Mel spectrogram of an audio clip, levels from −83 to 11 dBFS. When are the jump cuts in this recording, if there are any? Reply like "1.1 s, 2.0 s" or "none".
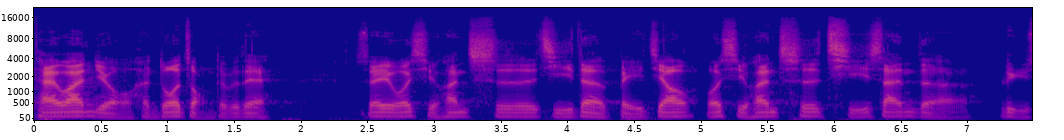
3.8 s, 5.0 s

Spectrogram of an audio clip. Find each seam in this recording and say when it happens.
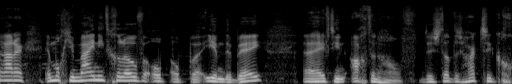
1.7 s

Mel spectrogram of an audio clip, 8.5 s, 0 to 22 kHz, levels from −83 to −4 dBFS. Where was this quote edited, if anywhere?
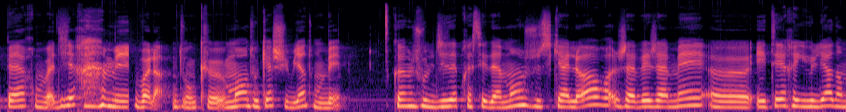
1.3 s, 3.9 s

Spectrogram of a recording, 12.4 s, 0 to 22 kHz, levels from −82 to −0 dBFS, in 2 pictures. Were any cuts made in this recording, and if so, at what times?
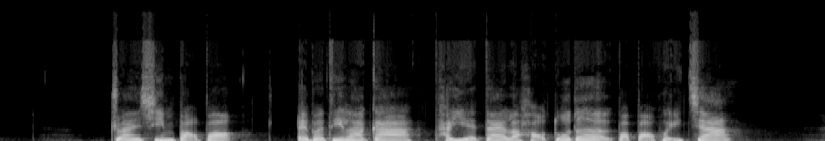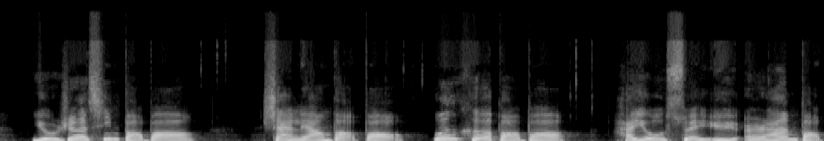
2.0 s, 9.4 s

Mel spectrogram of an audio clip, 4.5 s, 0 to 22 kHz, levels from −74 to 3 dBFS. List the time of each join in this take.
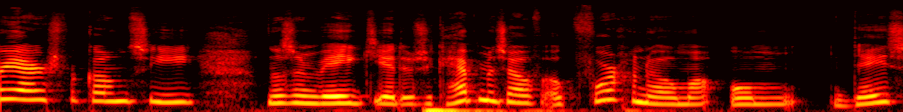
none

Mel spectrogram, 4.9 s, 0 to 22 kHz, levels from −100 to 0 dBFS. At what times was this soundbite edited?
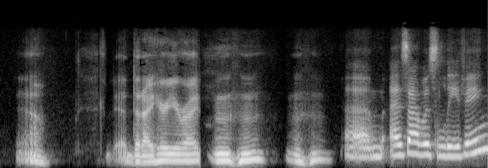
1.0 s, 2.0 s, 3.4 s

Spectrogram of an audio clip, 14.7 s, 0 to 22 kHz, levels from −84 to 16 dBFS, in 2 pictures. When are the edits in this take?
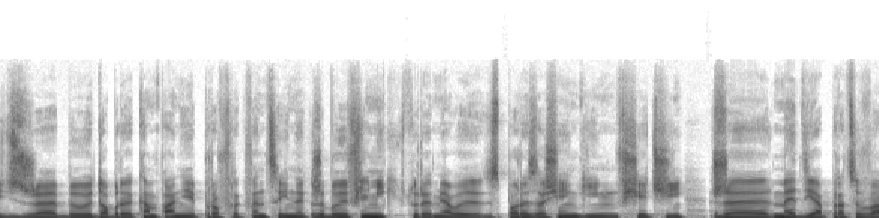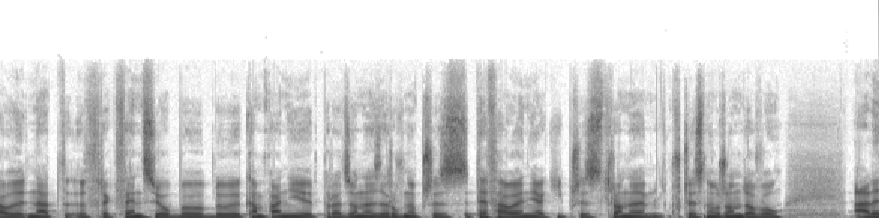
none

